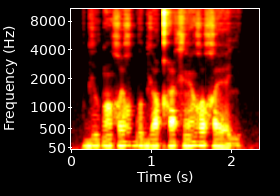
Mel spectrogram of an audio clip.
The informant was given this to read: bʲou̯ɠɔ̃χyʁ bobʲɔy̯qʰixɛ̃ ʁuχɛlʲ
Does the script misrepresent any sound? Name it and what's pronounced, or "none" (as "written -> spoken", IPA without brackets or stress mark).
y̯ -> u̯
